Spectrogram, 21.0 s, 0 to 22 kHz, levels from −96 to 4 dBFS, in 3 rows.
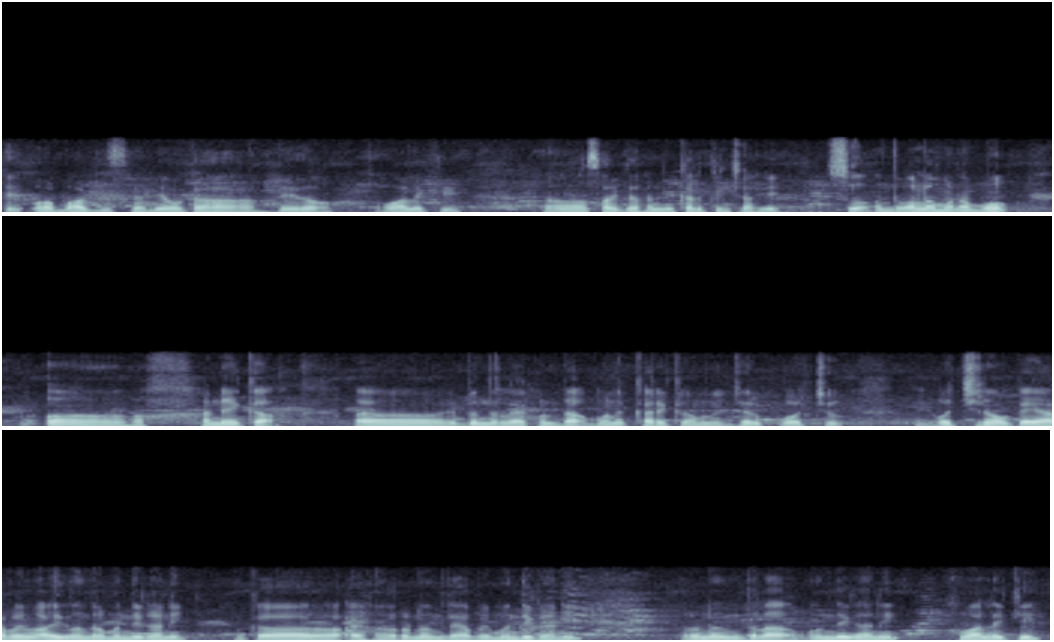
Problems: constant background noise, background conversations at intervals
